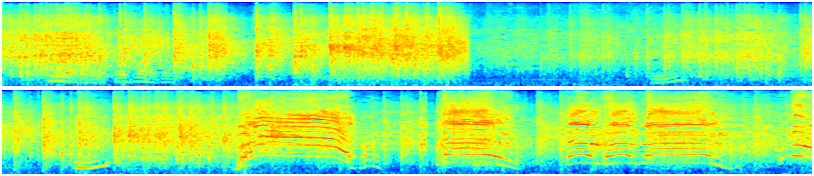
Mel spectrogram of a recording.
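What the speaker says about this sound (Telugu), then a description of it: "దీపావళి కాదు కానీ క్రాకర్స్ పేలుతున్నాయి" Firecrackers bursting in a residential colony, sharp irregular cracks and pops scattered through a busy soundtrack, heard under talking voices and musical tones rather than alone.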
